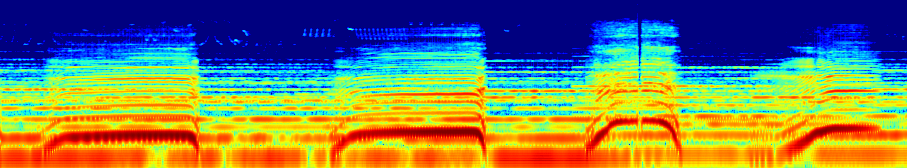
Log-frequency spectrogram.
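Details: Cow mooing: four long, low, droning moos of about two seconds each, the pitch arching up and then sliding down at the end, spaced a few seconds apart over steady background music.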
